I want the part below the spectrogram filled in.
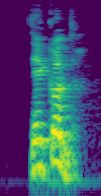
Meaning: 1. to unsew, unstitch (remove the stitches from something that is sewn) 2. to do battle
- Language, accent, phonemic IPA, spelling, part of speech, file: French, Canada, /de.kudʁ/, découdre, verb, LL-Q150 (fra)-découdre.wav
